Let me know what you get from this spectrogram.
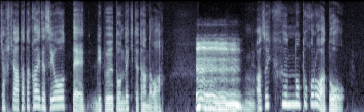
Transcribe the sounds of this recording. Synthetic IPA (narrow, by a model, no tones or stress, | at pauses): t͡ɕakɯ̟̥t͡ɕaːt̪at̪akaid̪e̞sɨjo̞t̪ːe̞ɾʲipɯ̟ːt̪õnd̪e̞kʲi̥t̪e̞t̪ãnd̪aβa̰ | ɯ̟̃ɴɯ̟̃ːɴɯ̟̃ɴɯ̟̃ɴɯ̟̃ɴʔa̰zɨkʲi̥hɯ̟̃nːo̞t̪o̞ko̞ɾo̞βa̰d̪o̞ː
